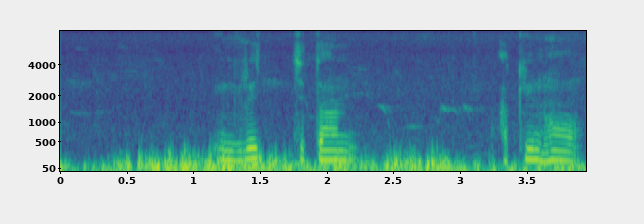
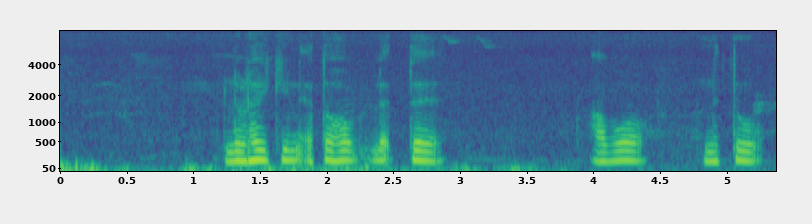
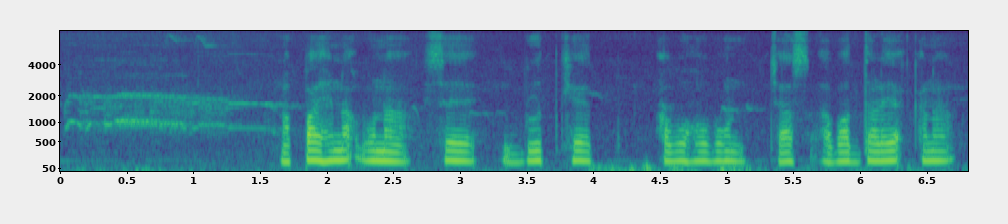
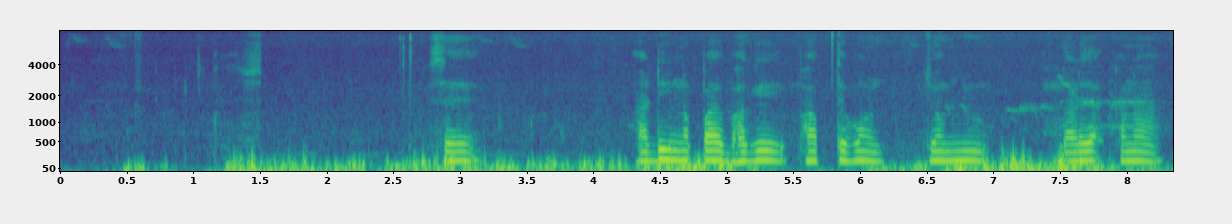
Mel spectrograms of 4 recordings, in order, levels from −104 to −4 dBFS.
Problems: constant background noise, continuous background conversations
